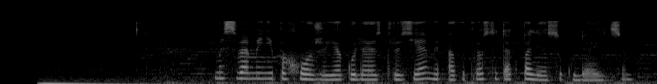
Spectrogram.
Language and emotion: Russian, neutral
